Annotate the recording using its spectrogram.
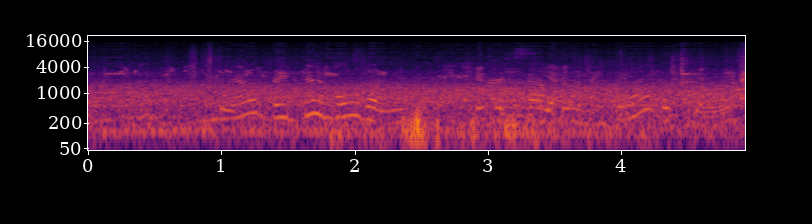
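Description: A man talks calmly at a distance outdoors.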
